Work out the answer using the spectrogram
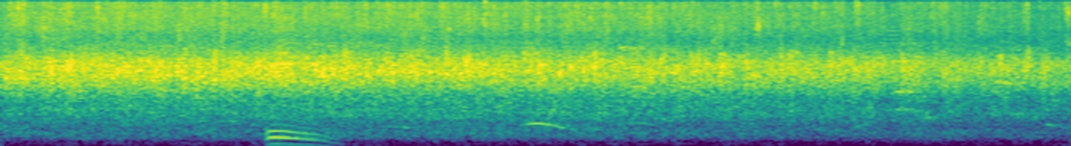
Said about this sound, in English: Somebody clap your hands here a second.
